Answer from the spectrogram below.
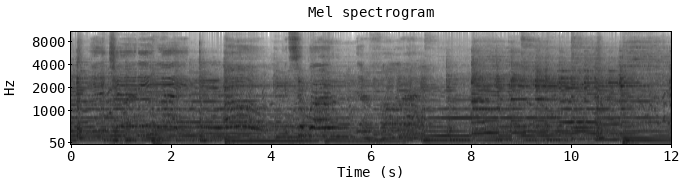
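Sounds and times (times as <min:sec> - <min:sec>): guitar: 0:00.0 - 0:12.0
low bass line: 0:00.0 - 0:12.0.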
